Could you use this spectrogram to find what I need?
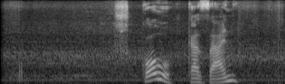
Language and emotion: Russian, neutral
